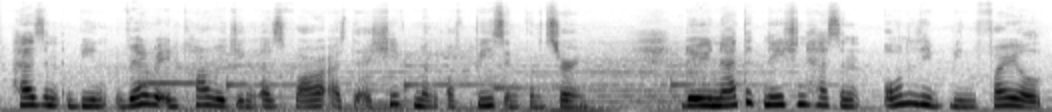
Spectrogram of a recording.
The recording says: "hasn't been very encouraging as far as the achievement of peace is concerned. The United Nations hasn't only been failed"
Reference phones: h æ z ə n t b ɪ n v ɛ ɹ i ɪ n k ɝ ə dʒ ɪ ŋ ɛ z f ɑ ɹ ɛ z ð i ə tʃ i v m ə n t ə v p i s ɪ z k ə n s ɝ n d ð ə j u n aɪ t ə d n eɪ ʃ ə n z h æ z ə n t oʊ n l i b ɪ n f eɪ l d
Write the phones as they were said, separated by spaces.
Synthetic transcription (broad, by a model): h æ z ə n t b ɪ n v ɛ ɹ i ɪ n k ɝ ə dʒ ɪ ŋ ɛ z f ɑ ɹ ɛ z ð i ə tʃ i v m ə n t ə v p i s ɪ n k ə n s ɝ n d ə j u n aɪ t ə d n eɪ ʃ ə n h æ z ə n t oʊ n l i b ɪ n f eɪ l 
